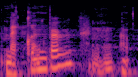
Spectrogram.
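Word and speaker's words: Mecklenburg: or housing or Health Care Systems um me mecklinburg am I pronouncing your county right yes I practiced last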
